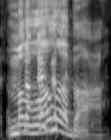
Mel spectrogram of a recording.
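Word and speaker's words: Mooloolaba: Is that how mulaba? Mulaba. Mul m what? Mulaba. What you said? Mulaba. Yes. Mulaba. Is it m or moo? It's it's like muish. We never pronounce the double O.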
